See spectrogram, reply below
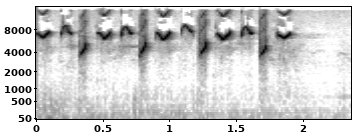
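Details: Gelatik batu (cinereous tit) singing gacor-style as a lure for silent caged birds: a fast, steady run of piercing high whistled notes, paired in quick chirping phrases, about a dozen within two seconds, then abrupt silence.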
